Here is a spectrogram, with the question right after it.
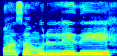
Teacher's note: تنوین کے بعد لام آ رہا ہے، غنے کے بغیر ادغام ہو رہا ہے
